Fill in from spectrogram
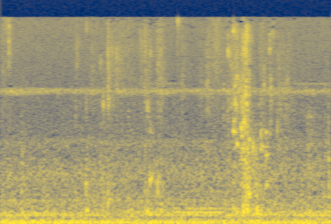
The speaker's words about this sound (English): So excuse me, guys, while I take a sip of Diet Coke.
